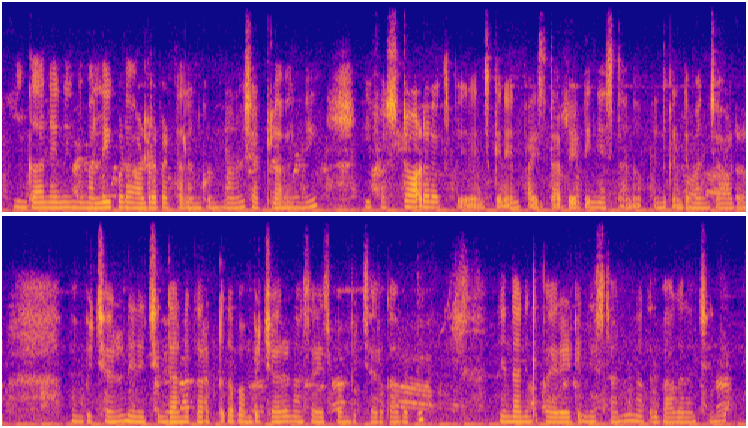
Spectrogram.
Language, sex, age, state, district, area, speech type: Telugu, female, 18-30, Andhra Pradesh, Palnadu, urban, spontaneous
